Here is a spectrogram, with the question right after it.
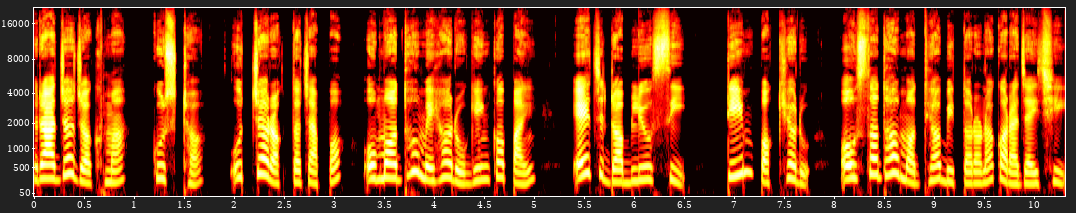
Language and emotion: Odia, neutral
